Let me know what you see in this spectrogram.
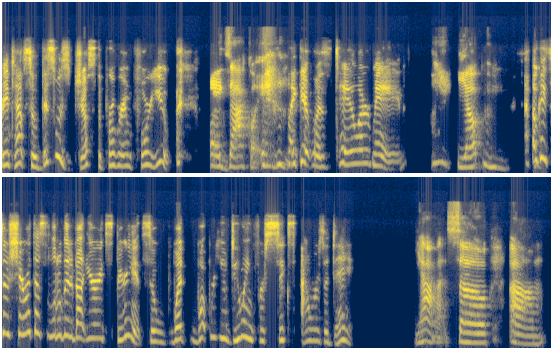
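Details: Adult women in conversation; normal fluent speech.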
